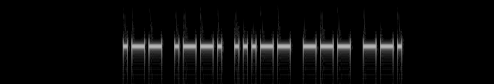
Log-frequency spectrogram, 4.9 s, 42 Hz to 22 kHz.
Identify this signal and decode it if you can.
Morse code, heard as a keyed tone, about 28 wpm, 700 Hz. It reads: WP3OG
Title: USA Call Signs - 5 Characters - 4x Character Spacing - 28wpm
